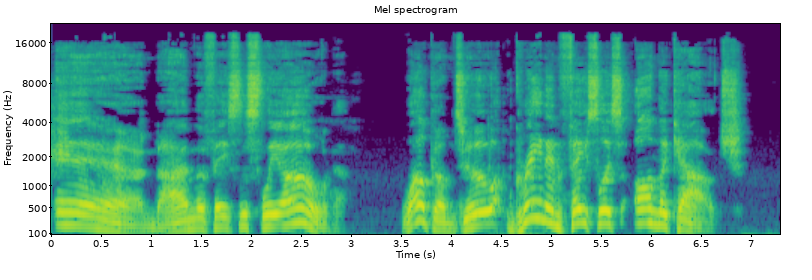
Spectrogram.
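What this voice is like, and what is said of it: Put-on professional radio announcer voice. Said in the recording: “This is my radio voice. ... We're so professional sounding today.”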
